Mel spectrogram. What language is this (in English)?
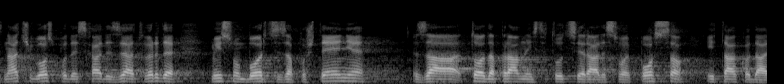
Croatian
